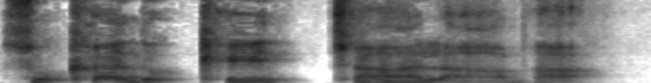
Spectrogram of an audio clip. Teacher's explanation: So the bha is again aspirated because the fourth letter in the pa varga, pa class of consonants.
